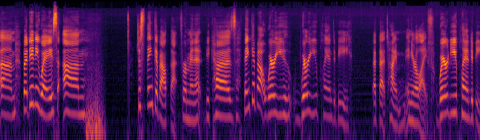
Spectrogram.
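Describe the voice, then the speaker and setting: A woman speaks loudly at a moderate pace, her tone bright, sharp and energetic with lively intonation. Her pitch is fairly high, and the sound is dry and close with no echo. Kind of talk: motivational talk. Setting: stage with audience.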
